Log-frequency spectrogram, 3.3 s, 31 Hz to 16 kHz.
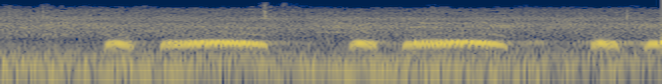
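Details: Spotted dove (terkukur) lured with a call behind house plants: two-part phrases, a short low coo followed by a longer steady coo, repeated about every 1.2 seconds, with light background hiss.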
